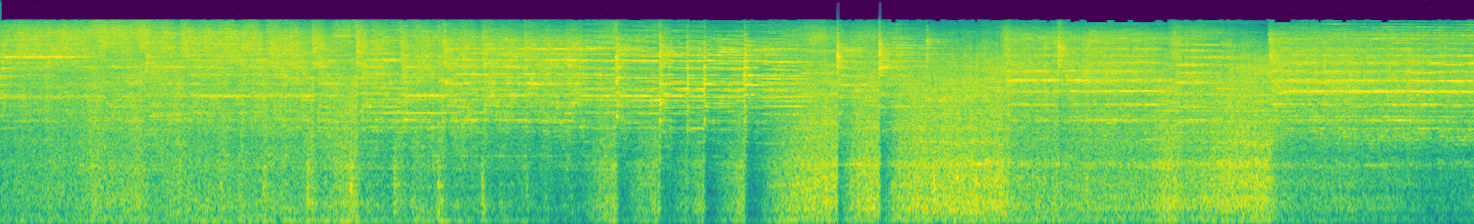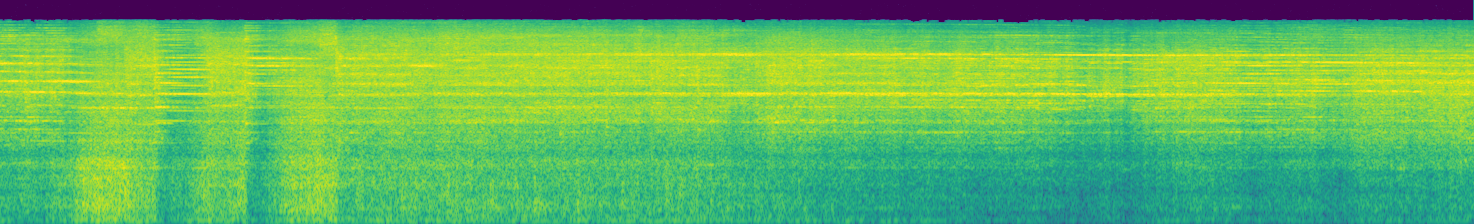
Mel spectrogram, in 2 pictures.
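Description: Freight cars rolling past on steel wheels, with a constant thin, high wheel squeal. Bunches of knocks and rattles come about a quarter of the way in and again a little past the middle.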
